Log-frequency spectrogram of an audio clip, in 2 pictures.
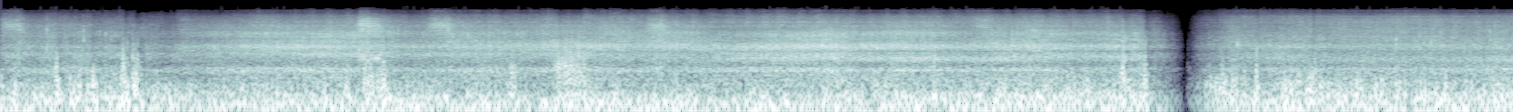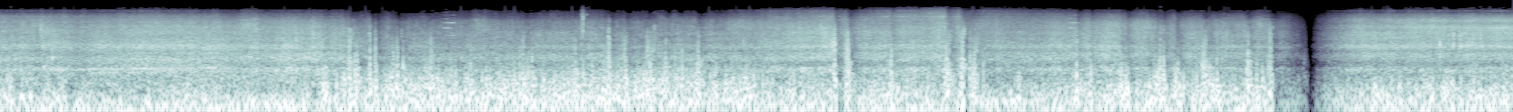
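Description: Wind rushing over the microphone of a bike-mounted action camera while riding a mountain bike fast on asphalt, with tyre rumble underneath. The sound cuts out briefly twice.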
